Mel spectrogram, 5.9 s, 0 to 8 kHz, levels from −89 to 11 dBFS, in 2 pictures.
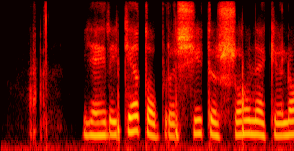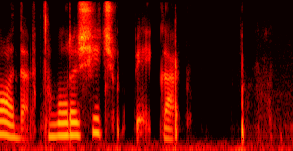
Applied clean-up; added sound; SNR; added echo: neural diffusion model UNIVERSE++.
